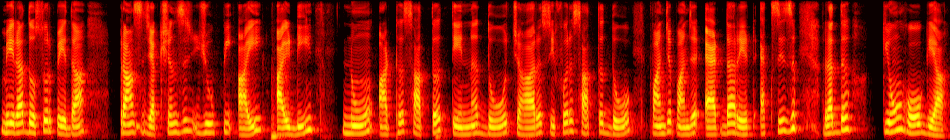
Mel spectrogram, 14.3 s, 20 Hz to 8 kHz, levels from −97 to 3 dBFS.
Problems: none marked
